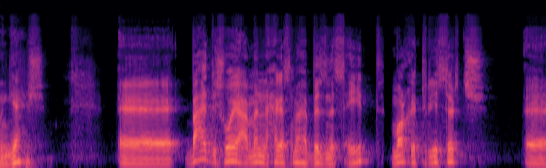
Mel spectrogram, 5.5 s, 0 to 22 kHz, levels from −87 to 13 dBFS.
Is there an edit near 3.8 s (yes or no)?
yes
